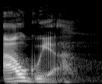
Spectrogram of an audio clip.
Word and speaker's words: ouguiya: The word is augia. Augia. You spell it O-U-G-U-I-Y-A.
